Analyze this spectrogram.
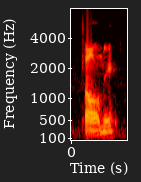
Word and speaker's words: Ptolemy: Did you say Ptolemy? Ptolemy? Am I saying it wrong? There's a P in there somewhere. Ptolemy? Is that Ptolemy.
